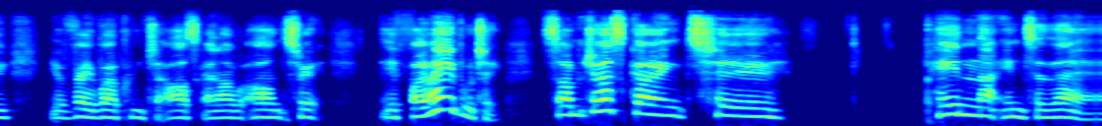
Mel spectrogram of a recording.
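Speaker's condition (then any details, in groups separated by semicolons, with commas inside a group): No condition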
